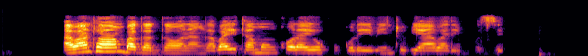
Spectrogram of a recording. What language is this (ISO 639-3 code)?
lug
